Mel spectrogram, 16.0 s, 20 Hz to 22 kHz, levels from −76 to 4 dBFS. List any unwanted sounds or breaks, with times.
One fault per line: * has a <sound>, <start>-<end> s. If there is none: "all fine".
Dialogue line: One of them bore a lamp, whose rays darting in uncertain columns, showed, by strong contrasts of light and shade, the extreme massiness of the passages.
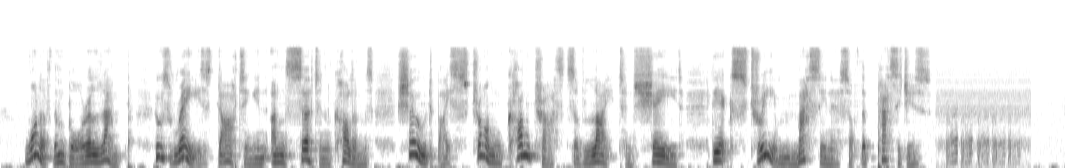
* has a laugh, 14.2-15.3 s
